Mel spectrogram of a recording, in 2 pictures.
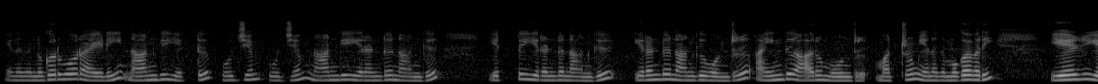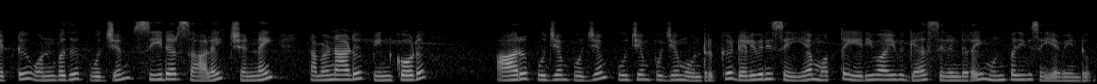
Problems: constant background noise, low volume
